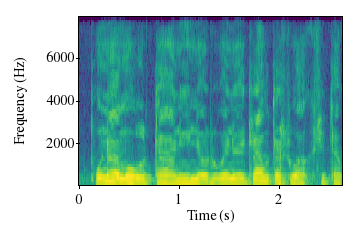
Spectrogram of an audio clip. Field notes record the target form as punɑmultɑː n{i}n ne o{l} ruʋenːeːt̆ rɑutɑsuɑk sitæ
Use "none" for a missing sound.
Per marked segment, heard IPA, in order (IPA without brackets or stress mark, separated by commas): iː, r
